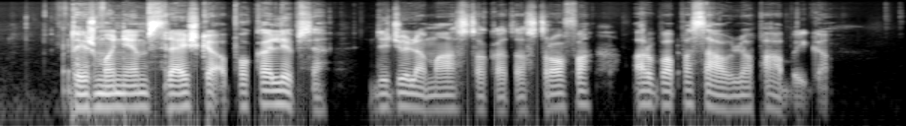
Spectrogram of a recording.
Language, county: Lithuanian, Vilnius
